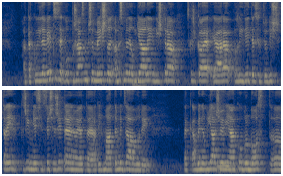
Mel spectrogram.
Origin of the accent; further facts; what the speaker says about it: Žleby, Central Bohemian Region, Czechia; ta bydlela kousek vedle mě ve Žlebech, jsem pocházela ze Žlebu.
